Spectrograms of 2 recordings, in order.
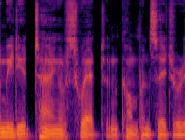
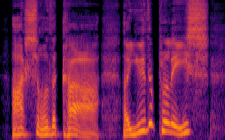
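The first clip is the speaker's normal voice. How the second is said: very high-pitched, shrill voice; 11 semitones higher, 6 dB louder than usual. Narrator voicing a woman blocking the stairs, in a high-pitched, shrill voice. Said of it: "she asked in a high-pitched, shrill voice".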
